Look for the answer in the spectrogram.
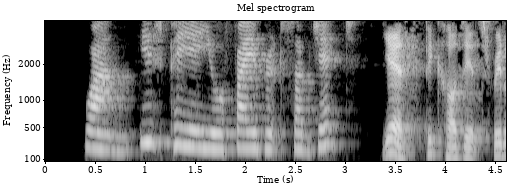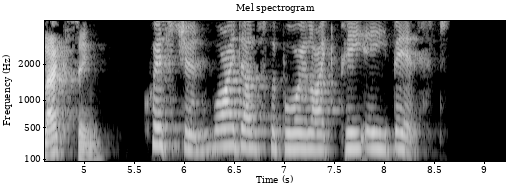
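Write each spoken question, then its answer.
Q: Question, why does the boy like PE best?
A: Because it's relaxing.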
